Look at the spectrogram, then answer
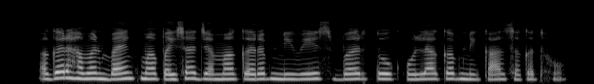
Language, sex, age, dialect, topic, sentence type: Chhattisgarhi, female, 18-24, Northern/Bhandar, banking, question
